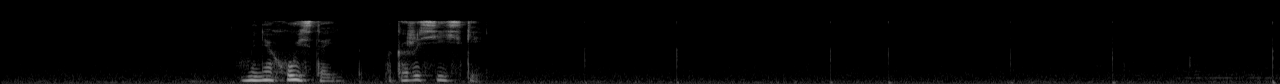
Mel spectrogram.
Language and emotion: Russian, neutral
